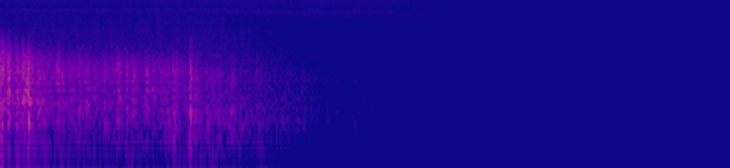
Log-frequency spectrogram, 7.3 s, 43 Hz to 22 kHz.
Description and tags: Field-recording Thunder London England.
21st floor of balfron tower easter 2011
